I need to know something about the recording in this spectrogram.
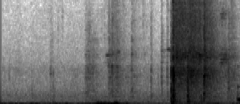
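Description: A metal security screen door swinging shut with one loud, brief clatter near the end, after a few soft thumps of steps on the porch.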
